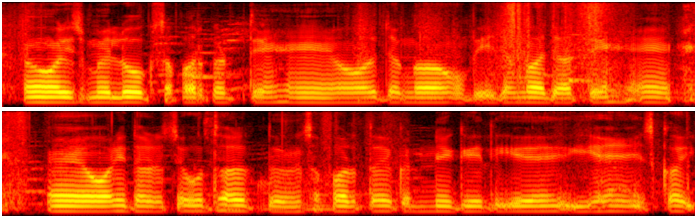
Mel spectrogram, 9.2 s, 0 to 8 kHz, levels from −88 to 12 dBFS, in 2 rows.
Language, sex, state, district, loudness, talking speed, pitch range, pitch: Hindi, male, Uttar Pradesh, Jyotiba Phule Nagar, -19 LUFS, 170 wpm, 140-150 Hz, 145 Hz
